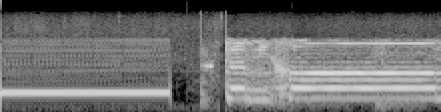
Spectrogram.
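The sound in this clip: A steady, loud telephone dial tone while a call is being placed. It is cut off by a short click and gap, then followed by another sustained tone.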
